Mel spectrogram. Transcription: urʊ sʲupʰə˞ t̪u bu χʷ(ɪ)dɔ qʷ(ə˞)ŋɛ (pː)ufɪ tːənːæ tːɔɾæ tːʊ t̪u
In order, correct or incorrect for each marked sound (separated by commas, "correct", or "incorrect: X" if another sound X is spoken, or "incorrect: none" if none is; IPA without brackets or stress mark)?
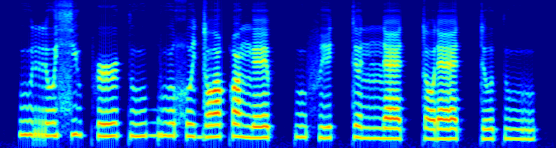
incorrect: i, incorrect: ʌ, correct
